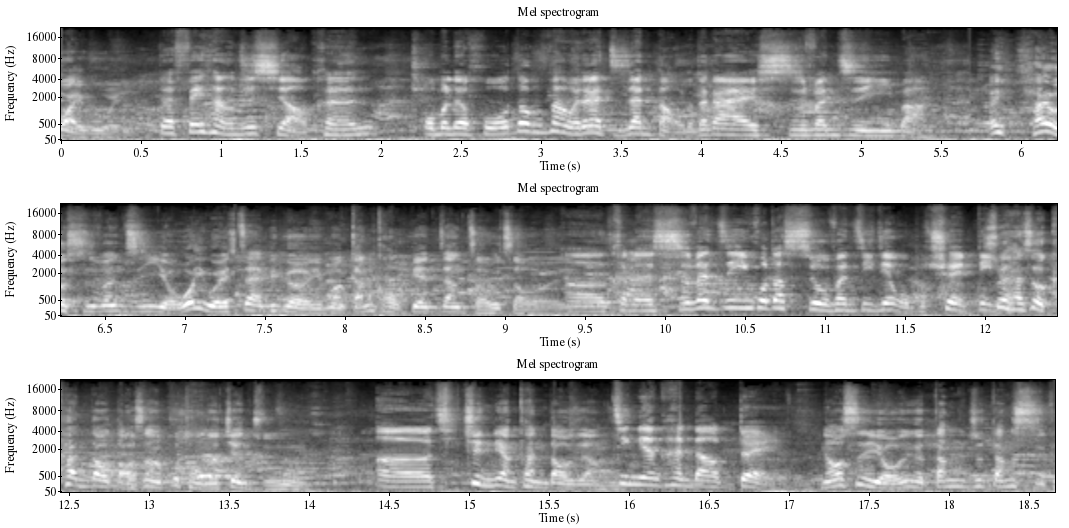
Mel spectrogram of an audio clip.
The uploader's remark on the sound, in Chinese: 本集白噪音指數：柔風級 3/5。錄音地點： 九州鬆餅 Cafe - 台北富錦店。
